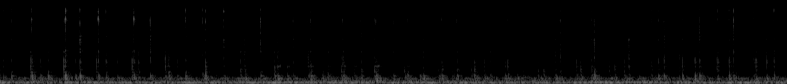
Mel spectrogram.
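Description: A large blue plastic mouthwash bottle full of liquid is tapped rapidly with long painted fingernails. The result is a quiet, steady stream of crisp clicking taps over a dull, low, hollow thud from the filled bottle.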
